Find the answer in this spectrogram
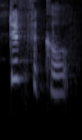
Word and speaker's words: difficult: Misalnya didengarkannya difficult gitu ya. Jadi stresnya atau penekanannya di syllable keberapa? Syllable itu suku kata. Ada di diff, v, apa cult gitu. div itu berarti first syllable.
